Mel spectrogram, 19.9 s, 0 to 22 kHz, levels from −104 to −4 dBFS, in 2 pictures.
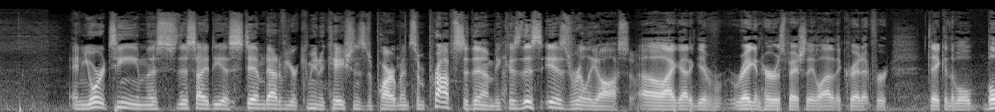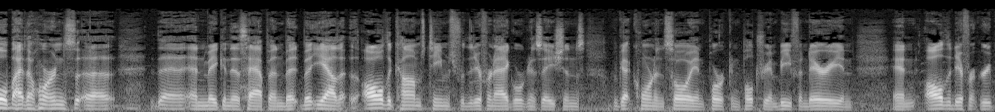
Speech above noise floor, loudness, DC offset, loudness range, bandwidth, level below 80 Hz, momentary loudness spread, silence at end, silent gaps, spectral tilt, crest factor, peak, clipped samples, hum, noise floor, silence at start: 26 dB; -25 LUFS; under 0.1%; 4 LU; 15 kHz; -58 dBFS; 10 LU; 0 s; none; -4 dB/octave; 22 dB; -4 dBFS; under 0.1%; none; -51 dBFS; 0.75 s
